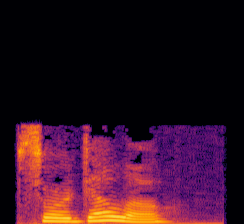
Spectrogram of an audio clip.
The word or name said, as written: sordello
